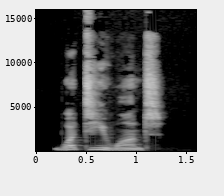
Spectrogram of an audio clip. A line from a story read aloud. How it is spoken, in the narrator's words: Barris spoke evenly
